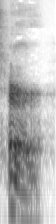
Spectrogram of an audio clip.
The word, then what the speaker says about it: Tyr: I know some people do, but I looked it up, and apparently it's pronounced Tyr. and it's just spelled T-Y-R with like Nordic letters or whatever kind of alphabet letter system they use.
